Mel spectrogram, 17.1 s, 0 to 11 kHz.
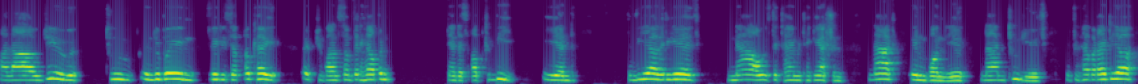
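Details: Adult man born three months premature in 1976, congenital hearing loss found at age two and a half, orally taught to listen and speak, also has ADHD; deaf speech (speech of a person with congenital hearing loss).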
